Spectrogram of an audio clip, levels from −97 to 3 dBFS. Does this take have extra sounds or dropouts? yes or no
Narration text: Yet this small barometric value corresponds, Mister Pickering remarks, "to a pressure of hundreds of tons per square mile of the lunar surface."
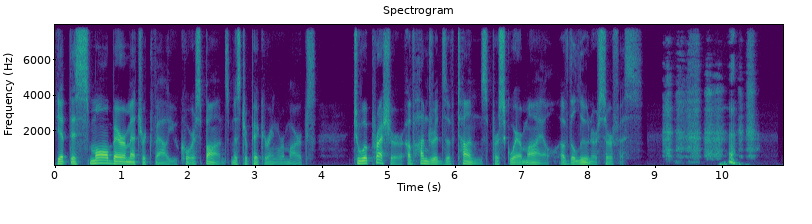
yes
